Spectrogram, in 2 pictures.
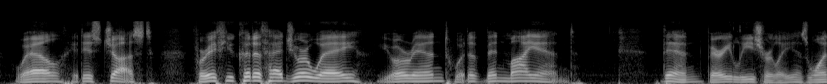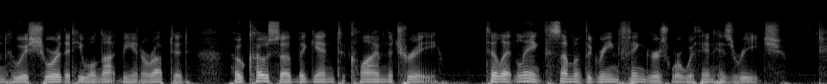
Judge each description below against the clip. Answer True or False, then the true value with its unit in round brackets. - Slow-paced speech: False (185 wpm)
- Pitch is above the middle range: False (115 Hz)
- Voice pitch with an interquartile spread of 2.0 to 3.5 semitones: False (4.8 semitones)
